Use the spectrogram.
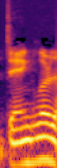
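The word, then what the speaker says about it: Dengler: Yeah, you can just follow me on Twitter at Sean Dangler. That's D-E-N-G-L-E-R. The way I say my name, many people think it's D-A-N-G-L-E-R. D-E-N-G-L-E-R.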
